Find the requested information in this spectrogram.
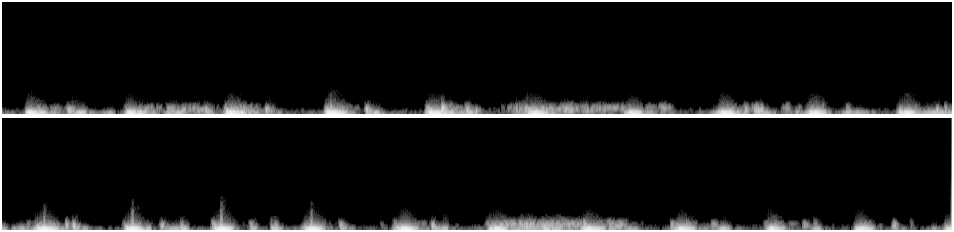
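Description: Low heartbeat thumps through a stethoscope, fairly quick, with rustling and breath noise between beats.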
